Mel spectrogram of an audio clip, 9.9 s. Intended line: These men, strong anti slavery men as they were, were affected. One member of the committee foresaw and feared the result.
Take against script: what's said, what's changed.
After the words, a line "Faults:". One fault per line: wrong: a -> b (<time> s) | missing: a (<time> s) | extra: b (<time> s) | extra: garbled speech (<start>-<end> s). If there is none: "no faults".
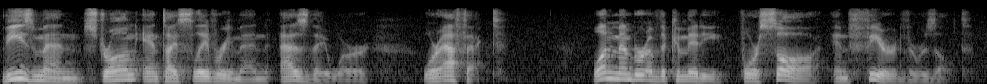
These men, strong anti slavery men as they were, were affect. One member of the committee foresaw and feared the result.
Faults:
wrong: affected -> affect (4.4 s)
